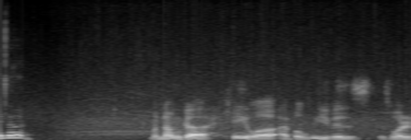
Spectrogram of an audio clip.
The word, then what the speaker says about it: Monongahela: Monongahela, I believe, is what it is, after the Monongahela River, which is one of the rivers in Pittsburgh there.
